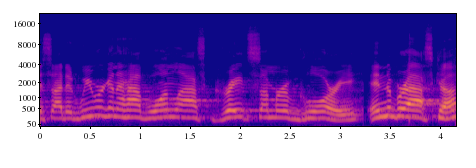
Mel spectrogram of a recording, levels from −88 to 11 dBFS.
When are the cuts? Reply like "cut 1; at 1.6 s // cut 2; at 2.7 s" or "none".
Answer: cut 1; at 3.2 s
